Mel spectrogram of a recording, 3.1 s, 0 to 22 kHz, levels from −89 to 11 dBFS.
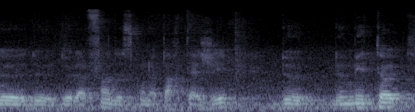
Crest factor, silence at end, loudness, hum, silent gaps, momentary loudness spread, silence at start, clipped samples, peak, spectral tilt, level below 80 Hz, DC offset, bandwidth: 18 dB; 0 s; -31 LUFS; none; none; 8 LU; 0 s; under 0.1%; -10 dBFS; -8 dB/octave; -50 dBFS; under 0.1%; 16 kHz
